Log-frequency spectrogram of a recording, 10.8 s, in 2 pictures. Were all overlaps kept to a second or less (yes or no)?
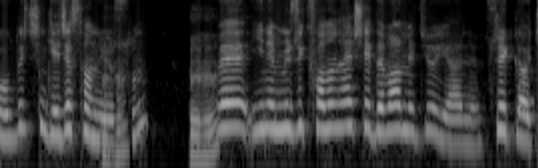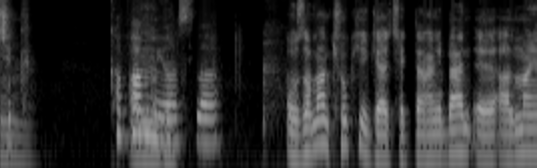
yes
